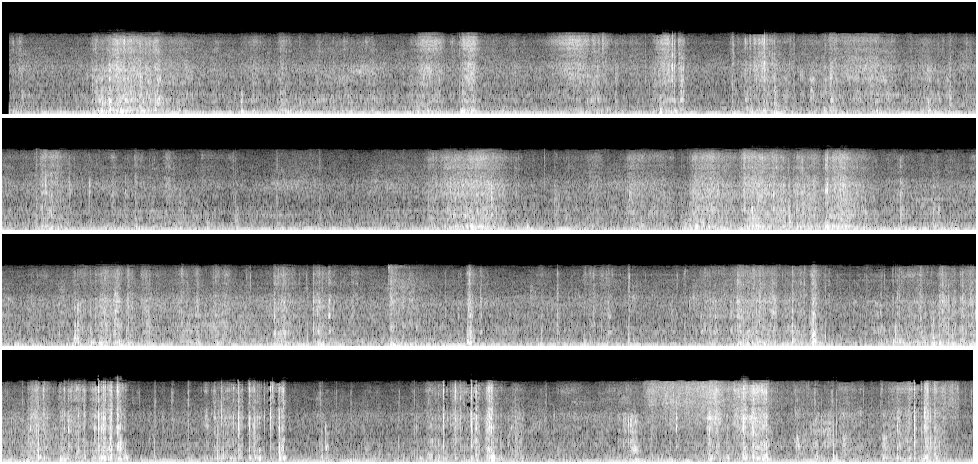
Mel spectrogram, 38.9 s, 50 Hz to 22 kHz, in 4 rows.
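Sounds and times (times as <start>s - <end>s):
steady low hum: 0.0s - 38.9s
dog crunching cardboard box: 0.1s - 12.7s, 13.8s - 38.9s.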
